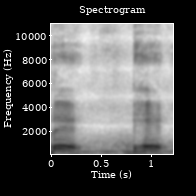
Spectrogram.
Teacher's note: जीभ को ऊपर उठाकर आगे की ओर फेंका जाता है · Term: उक्षिप्त व्यंजन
